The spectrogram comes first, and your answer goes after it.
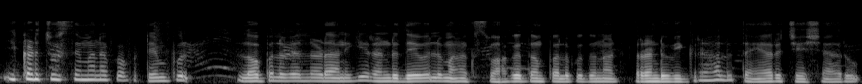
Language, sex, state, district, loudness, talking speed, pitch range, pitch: Telugu, male, Andhra Pradesh, Srikakulam, -25 LUFS, 110 wpm, 135-195 Hz, 150 Hz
